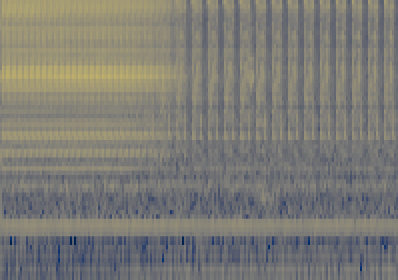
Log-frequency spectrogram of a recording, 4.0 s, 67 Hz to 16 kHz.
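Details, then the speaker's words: 2018 Porsche Macan 2.0 turbo direct-injection petrol, 95,000 km, misfire codes on cylinders 3 and 4, fuel smell from exhaust; injectors 1–4 bench-tested on equipment: crisp, even ticking about four per second, no cylinder deviating; normal spray pattern. "일단 인젝터는 장비 걸어 가지고 분사를 잘하는지 1번부터 4번까지 편차 없는지 좀 체크를 해 볼게요"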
